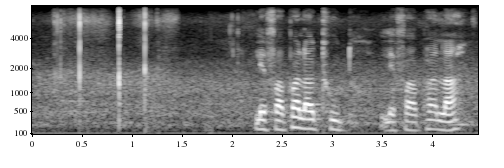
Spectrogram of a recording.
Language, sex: Tswana, male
